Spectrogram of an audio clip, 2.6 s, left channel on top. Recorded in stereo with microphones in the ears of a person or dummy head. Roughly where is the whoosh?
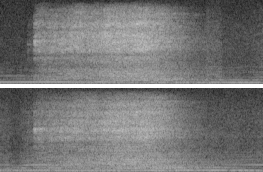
Centre.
